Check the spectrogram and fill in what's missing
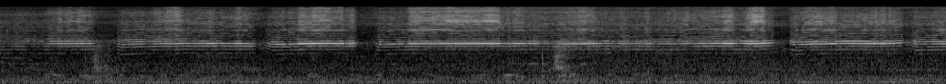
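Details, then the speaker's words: Cadaveric TONES dissection: high-pitched continuous whine of a diamond bur rising and dipping with load, cutting bone with continuous pressure, drilling wide toward the middle fossa base. "In surgery, I from now on I will switch to a diamond bur. Um I don't think we have a lot of time today, so I push a little bit. I use a continuous cutting."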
